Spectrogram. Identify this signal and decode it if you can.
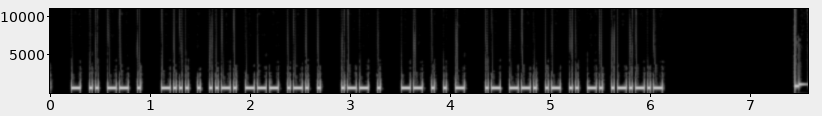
Morse code, heard as a keyed tone, about 40 wpm, 700 Hz. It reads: TIME BEFORE WE MEET AGAIN.
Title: Sentences from Top 1100 Words 40wpm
